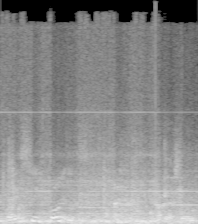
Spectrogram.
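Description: Indistinct voices over a loud, steady background noise in an office.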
